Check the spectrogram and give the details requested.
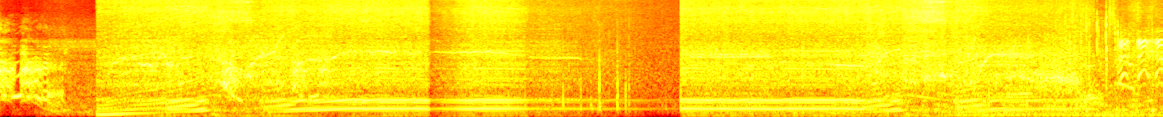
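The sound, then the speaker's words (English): A toy truck's small motor whines steadily, rising and falling in pitch as it speeds up and slows, with tire-like skidding squeals, while Arthur the dog chases it on a beach and barks now and then, in a GoPro video. “Arthur the dog on the beach chasing a toy truck.”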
